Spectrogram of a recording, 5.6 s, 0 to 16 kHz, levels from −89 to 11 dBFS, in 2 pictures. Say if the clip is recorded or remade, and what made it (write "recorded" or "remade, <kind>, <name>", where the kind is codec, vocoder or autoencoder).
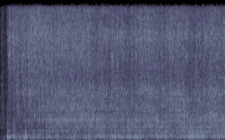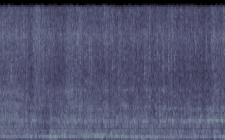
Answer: recorded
